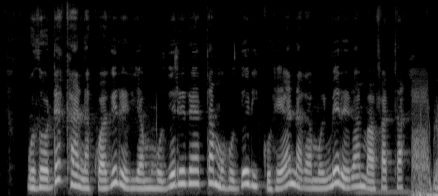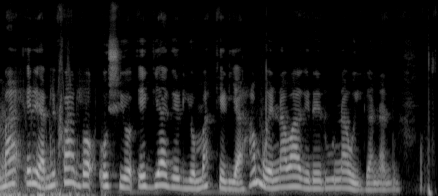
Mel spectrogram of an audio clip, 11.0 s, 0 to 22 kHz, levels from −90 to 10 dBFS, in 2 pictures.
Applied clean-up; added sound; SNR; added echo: neural mask model DeepFilterNet 3.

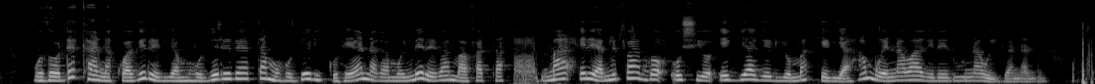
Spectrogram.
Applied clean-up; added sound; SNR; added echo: neural mask model Resemble Enhance denoiser.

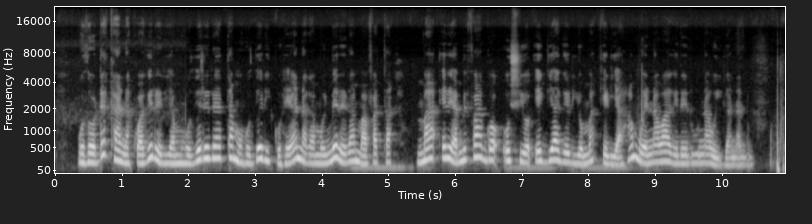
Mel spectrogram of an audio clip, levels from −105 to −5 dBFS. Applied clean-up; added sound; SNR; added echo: none; none; none; none.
